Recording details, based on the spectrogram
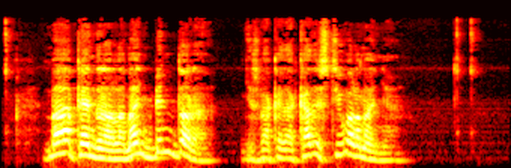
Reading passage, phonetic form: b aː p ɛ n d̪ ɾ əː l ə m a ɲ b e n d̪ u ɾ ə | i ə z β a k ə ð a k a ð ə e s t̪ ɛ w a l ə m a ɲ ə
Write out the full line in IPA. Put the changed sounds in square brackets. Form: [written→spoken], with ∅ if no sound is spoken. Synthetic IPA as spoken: b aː p ɛ n d̪ ɾ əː l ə m a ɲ b e n d̪ [u→ɔ] ɾ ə | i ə z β a k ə ð a k a ð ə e s t̪ [ɛ→i] w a l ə m a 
